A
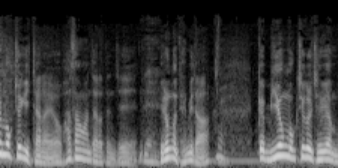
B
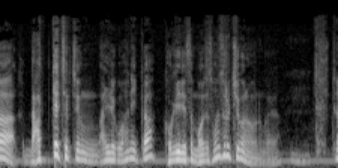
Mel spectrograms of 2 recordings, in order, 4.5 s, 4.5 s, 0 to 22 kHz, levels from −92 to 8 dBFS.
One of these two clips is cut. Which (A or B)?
A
